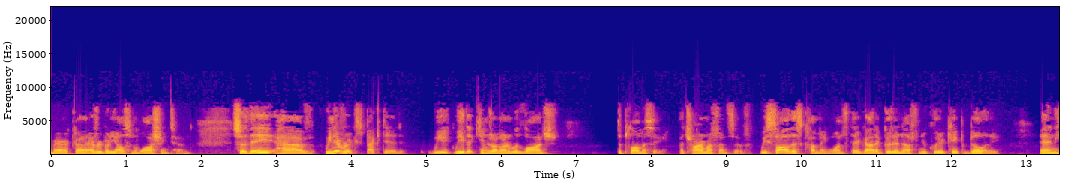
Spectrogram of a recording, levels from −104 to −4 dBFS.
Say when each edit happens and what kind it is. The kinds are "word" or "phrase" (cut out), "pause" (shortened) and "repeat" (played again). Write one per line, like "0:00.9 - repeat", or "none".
0:03.6 - word
0:05.5 - word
